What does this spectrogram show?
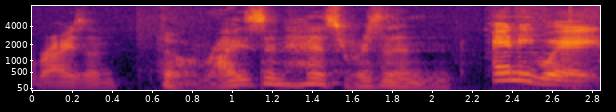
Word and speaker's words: Ryzen: of led matrix displays or is it risen i've always pronounced it ryzen the horizon has risen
